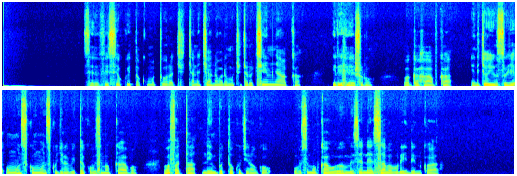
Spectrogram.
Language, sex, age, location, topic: Kinyarwanda, male, 18-24, Kigali, health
